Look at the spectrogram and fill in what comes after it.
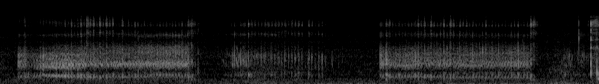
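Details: Punkin, a Ragdoll kitten loving on her owner, purrs in three long raspy stretches split by softer breaths. Each phase lasts about one and a half seconds, with a faint scrape at the end.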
